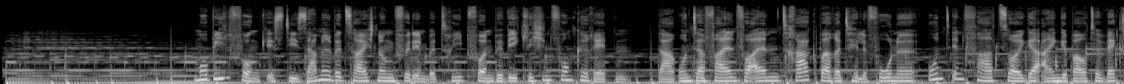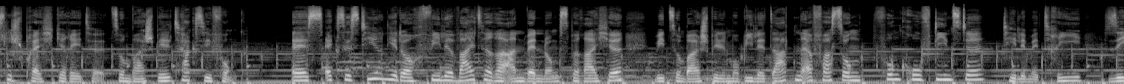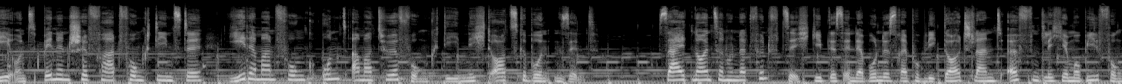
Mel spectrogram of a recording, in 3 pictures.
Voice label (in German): Kommentar, Neutral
